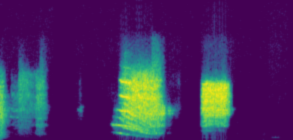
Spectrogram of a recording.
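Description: A faint click, then two short hissing, rustling noises picked up through a video-call microphone, about two and three seconds in: the first sweeps down in pitch, the second is a steadier hiss. They come from someone getting up and leaving an office chair.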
